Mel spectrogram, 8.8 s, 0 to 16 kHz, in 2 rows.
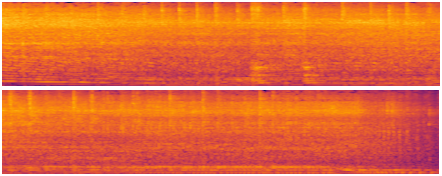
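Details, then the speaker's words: Honda TRX 250 quad (believed about 1986) with a small fuel leak from hose or tap, restarted after refresh: crisp, even two-stroke buzz with a smooth blip, no knocks or rattles; runs perfectly with a stock-sounding exhaust and only light smoke. "Waouh ! Oh [ __ ] ! [ __ ] il tourne à la perfection. Ah là là ! Ça j'aime trop."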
